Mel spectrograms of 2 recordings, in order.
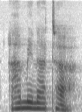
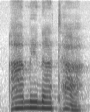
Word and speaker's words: Aminata: tries she got it Aminata four syllables it's really not that hard Aminata I told her she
